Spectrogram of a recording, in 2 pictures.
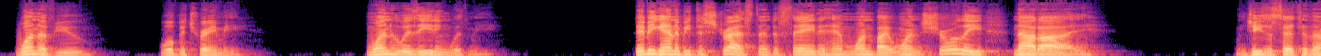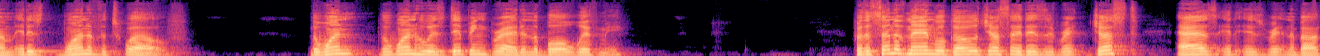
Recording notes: preached this sermon on Sunday, October 22nd, 2023, at Catalyst Church San Diego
